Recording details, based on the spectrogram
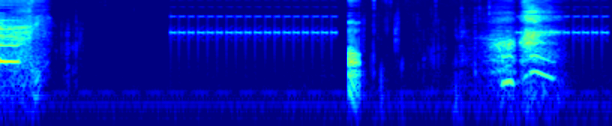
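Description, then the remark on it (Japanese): A telephone rings with an incoming call, a rapid, pulsing electronic trill in two bursts, clear, with short breathy vocal sounds before and between the rings. “電話かかってきちゃった。”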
